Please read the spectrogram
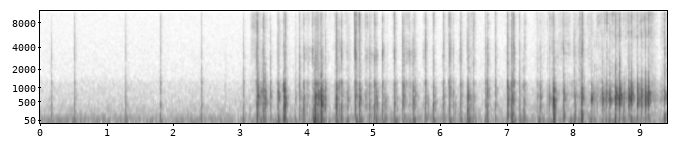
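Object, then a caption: Plastic blister pack with cardboard insert. A plastic blister pack with a cardboard insert is held upright while a single long fingernail taps its printed front and plastic. The clip opens with sparse, quiet clicks that give way after about three seconds to rapid, louder crinkly taps with a dry plastic rattle, and the taps stay dense to the end.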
